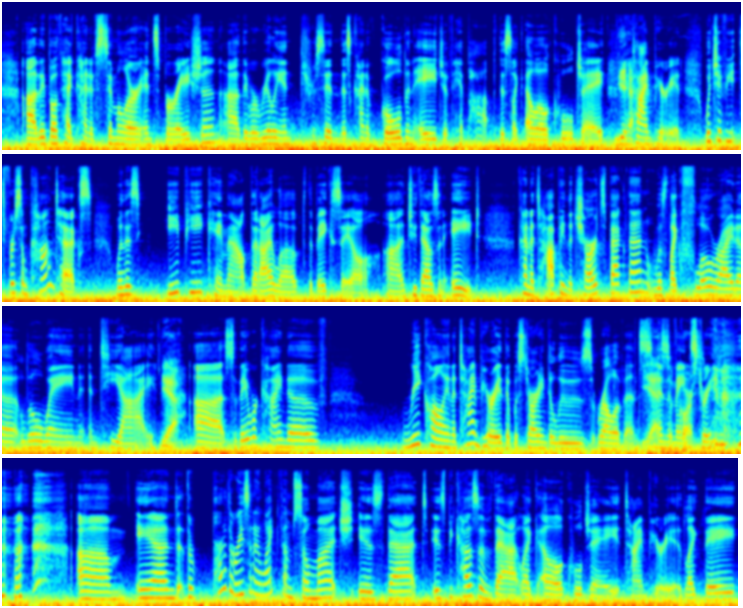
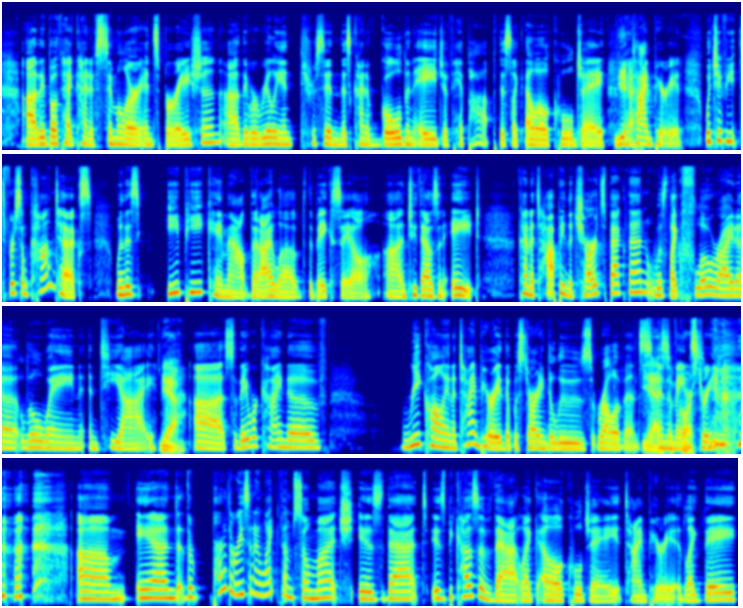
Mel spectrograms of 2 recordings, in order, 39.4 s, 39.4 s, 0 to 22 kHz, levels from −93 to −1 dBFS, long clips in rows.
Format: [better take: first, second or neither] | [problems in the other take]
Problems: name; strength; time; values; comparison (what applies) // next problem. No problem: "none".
second | low rumble; noticeable; throughout; 15 dB below the speech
